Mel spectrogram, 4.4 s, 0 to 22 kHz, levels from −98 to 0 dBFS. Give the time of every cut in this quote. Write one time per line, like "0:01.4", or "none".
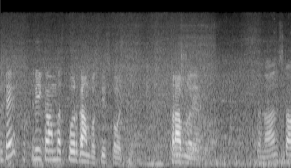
none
